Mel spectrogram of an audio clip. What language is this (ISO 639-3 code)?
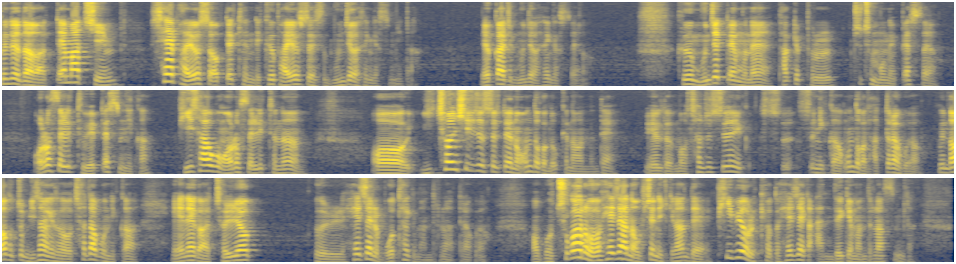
kor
